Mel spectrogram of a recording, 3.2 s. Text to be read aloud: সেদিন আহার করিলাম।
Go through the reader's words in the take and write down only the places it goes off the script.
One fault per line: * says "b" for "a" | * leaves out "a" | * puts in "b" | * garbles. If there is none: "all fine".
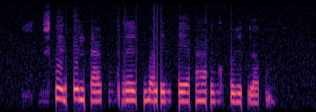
* puts in "ডাক্তারের বাড়িতেই"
